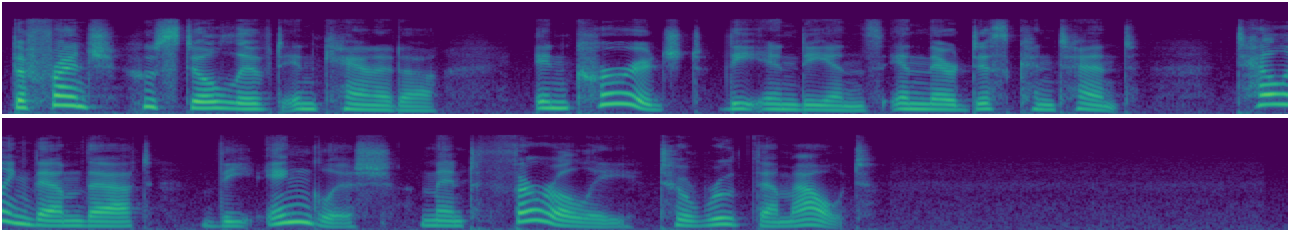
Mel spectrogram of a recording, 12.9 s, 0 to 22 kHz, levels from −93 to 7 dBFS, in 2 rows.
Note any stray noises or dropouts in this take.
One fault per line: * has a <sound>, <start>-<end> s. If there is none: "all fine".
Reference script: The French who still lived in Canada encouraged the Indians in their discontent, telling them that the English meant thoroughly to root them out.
all fine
